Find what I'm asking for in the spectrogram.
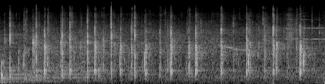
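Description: Audience applause at a religious discourse, part of a large devotional gathering in Nashik: brisk, fairly close hand claps rising in repeated bursts for about three seconds, with no voices over them.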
